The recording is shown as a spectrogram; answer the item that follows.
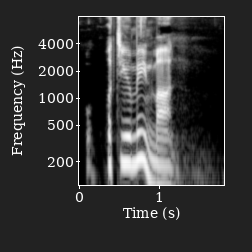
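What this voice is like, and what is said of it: Bad put-on Jamaican accent. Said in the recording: “Jamaican accent ... You can't do that accent either ... he sucks at it”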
